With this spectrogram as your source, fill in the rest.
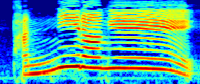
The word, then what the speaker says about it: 밭이랑: 그런데 기역은 발음이 밭이랑이라고 선생님이 발음을 했고요. 니은은 발음할 때 밭니랑에 이렇게 발음을 한 거예요.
